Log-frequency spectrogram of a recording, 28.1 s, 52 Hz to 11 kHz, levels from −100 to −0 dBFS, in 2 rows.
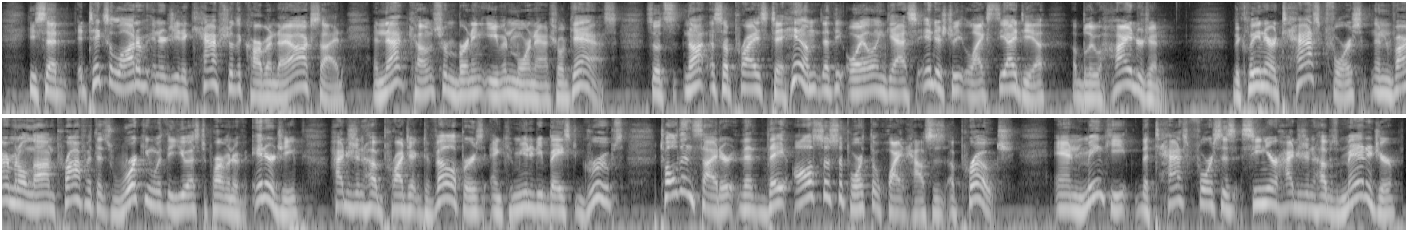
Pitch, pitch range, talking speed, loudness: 140 Hz, 120-170 Hz, 175 wpm, -19 LUFS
